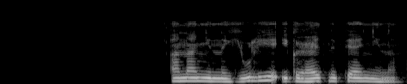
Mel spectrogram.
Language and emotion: Russian, neutral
